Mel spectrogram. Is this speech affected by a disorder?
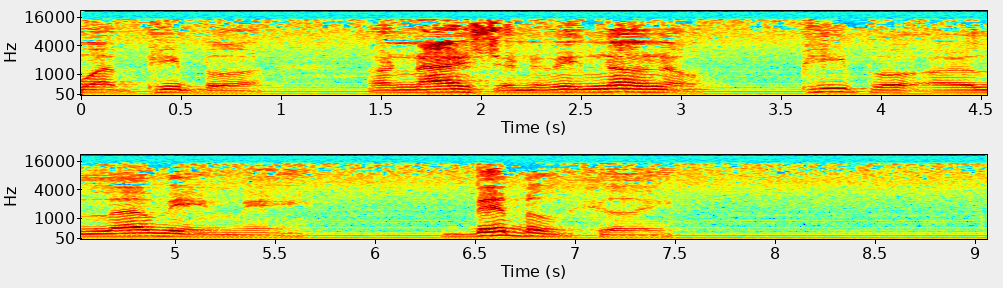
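Yes: ALS; drops things.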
